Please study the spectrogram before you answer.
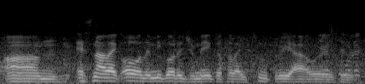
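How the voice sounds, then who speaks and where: A man's voice: mid-range voice, level tone, a little fast. A young man with a New York accent chatting casually and enthusiastically, using slang and plenty of filler "like". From New York City, USA. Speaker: street photographer, guest. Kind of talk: casual chat. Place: outdoors on a busy city street. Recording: clear outdoor street and traffic noise.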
